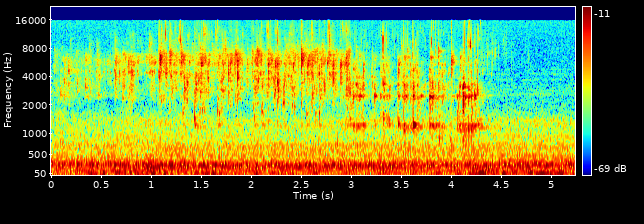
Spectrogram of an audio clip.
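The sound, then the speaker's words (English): Water runs or pours into a container for about four seconds, a steady splashy trickle with some dripping, then it stops; 315 grams of water being weighed out on a scale for dough. No one speaks. “So we're going to get 315 grams of water.”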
